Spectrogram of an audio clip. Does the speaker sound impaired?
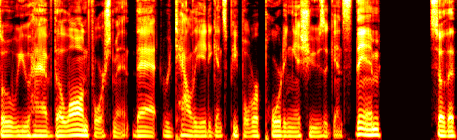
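No.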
